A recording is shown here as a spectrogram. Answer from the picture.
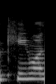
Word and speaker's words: quinoa: cooking with it so quinoa is definitely something if you can't pronounce it that you should try to it's the q-u-i-n-o-a which sounds like k-e-e-n if you want to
